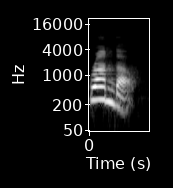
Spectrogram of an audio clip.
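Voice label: "rhumba", English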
